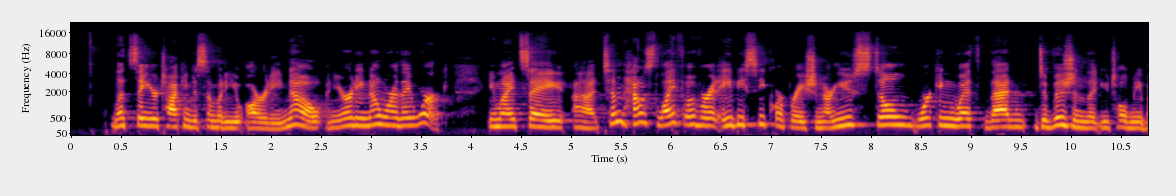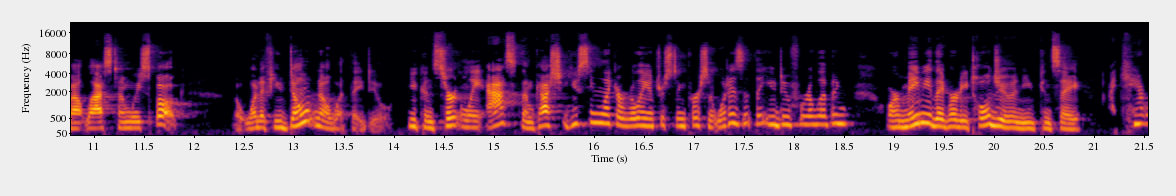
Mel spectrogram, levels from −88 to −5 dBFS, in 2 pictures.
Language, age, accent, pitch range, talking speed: English, 40-59, American, 180-255 Hz, 240 wpm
